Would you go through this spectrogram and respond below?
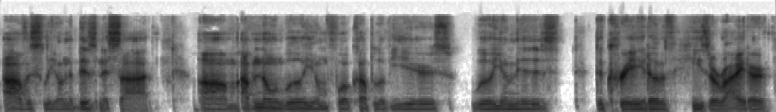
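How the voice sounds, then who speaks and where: A middle-aged man speaks with a deep voice as a producer taking questions. His delivery is conversational and somewhat halting, as if working out each thought aloud. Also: a bit bright. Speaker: film producer, panel guest. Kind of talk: conversational Q&A answer.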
